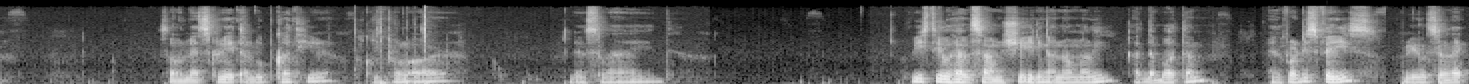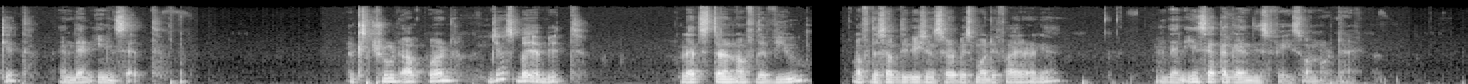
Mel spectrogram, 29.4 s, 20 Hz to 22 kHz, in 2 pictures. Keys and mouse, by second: 4.1 ctrl+r, 14.1 3, 14.5 click, 16.5 i, 18.4 e, 25.6-28.0 drag, 28.0 i.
